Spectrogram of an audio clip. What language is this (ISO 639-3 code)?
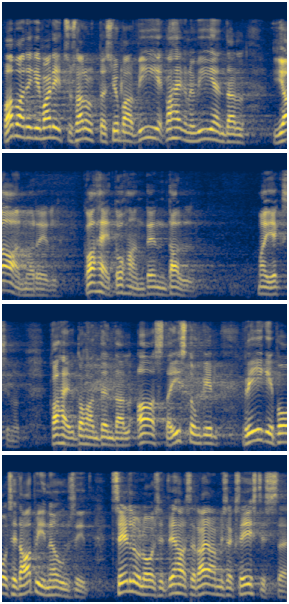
est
